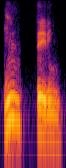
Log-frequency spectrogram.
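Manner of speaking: "Interim" very slow, first syllable held long; stressed syllable stretched. Shown as a demonstration. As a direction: stretch the opening "In" of "Interim", then pause. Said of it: "Temos um aqui também mais forte". ("Interim" devagar, alongando a primeira sílaba)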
